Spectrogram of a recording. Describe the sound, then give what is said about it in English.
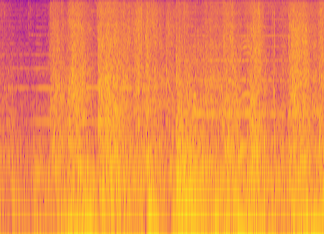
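A meteor smashes through a chessboard on a table amid falling meteors. A sudden loud crash breaks in after a brief quieter start, followed by dense, continuous thuds, rumble and clatter. “Larger meteors are now falling. One smashes through a chessboard on a table.”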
